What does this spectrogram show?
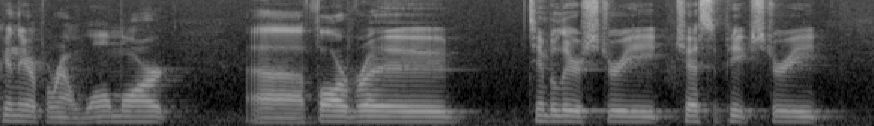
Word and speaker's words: Favre: Would expand down beyond Lafitte Street all the way towards, is that pronounced Favor? Favre. It is Favre?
